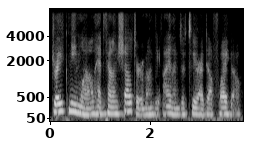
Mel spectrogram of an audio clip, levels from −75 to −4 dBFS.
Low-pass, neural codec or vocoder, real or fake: 7.2 kHz; codec, 16 kHz, 1 kbps, FreqCodec, smaller model; fake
